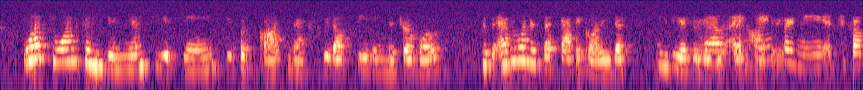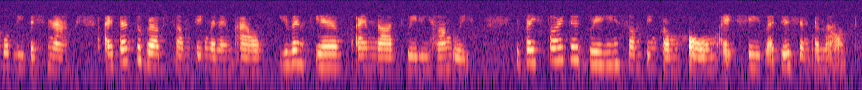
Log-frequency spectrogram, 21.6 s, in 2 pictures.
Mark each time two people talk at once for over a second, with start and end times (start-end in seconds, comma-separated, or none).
8.7-10.0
